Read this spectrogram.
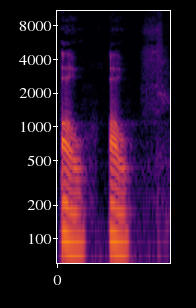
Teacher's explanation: Es un sonido como decir AU, pero la A tiene que ser la A corta. Entonces no es AU, sino es OU, OU, OU, A, U, OU, OU. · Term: la OU y la AU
